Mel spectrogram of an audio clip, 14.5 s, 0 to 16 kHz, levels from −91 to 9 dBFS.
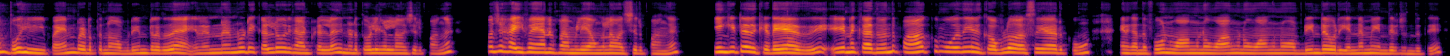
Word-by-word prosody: WhatsAppலாம் 285 - +2
போய் 275 +1 +5 0.3
பயன்படுத்தணும். 215 -2 -1
அப்டின்றத 205 +2 -3
தான் 225 -2 +3
என் 220 +3 -3
என்னுடைய 285 +1 +1
கல்லூரி 275 +3 0
நாட்கள்ல 220 +1 -2
என்னோட 225 -2 -3
தோழிகள்லா 215 -1 -1
வச்சிருப்பாங்க. 200 +2 -8 0.4
கொஞ்சம் 315 0 0
ஹைஃபையான 270 -2 +5
ஃபேமிலி 220 -1 +1
அவுங்ளா 215 +1 -1
வச்சிருப்பாங்க. 190 -1 -7 0.5
என்கிட்ட 295 +2 +3
அது 285 - +4
கிடையாது. 225 -1 +6 0.3
எனக்கு 280 -1 +2
அது 255 - -2
வந்து 295 +4 +1
பார்க்கும்போதே 300 +1 0
எனக்கு 240 -4 -2
அவ்வளோ 250 +5 +2
ஆசையா 245 +1 -1
இருக்கும். 210 +2 -6 0.3
எனக்கு 215 -2 -2
"அந்த 200 - -4
ஃபோன் 240 +1 0
வாங்கணும் 220 -1 -1
வாங்கணும் 215 0 -1
வாங்கணும்" 215 0 -3
அப்டின்ற 220 +3 -1
ஒரு 205 - -3
எண்ணமே 215 +2 -2
இருந்துட்டு 195 -1 -6
இருந்தது. 175 +1 -9
220 Hz, 160 wpm, -20 LUFS, 210-260 Hz, 0.5 s, கிடையாது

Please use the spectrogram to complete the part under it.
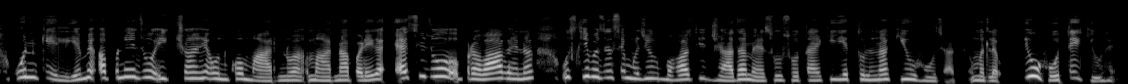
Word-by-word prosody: उनके 310 -6 +1
लिए 190 +2 -4
मैं 315 +5 +2
अपने 315 +4 +2
जो 320 0 -1
इच्छाएँ 275 +1 -2
हैं 285 +1 0
उनको 255 -1 0
मारनो 185 -1 -1
मारना 190 +1 0
पड़ेगा। 200 +5 +2 0.2
ऐसी 320 +6 0
जो 370 -1 +5
प्रभाव 255 +2 +5
है 255 - +1
ना 270 +4 +1 0.3
उसकी 340 +3 +1
वज़ह 325 -4 0
से 315 +1 -9
मुझे 270 -2 0 0.2
बहुत 225 +4 +1
ही 280 - -8
ज़्यादा 190 +5 +2
महसूस 190 -1 -4
होता 185 0 -5
है 185 - -3
कि 225 +4 -5
ये 235 - +1
तुलना 220 +1 +1
क्यों 240 -2 0
हो 165 -1 -7
जात - - -12 0.2
मतलब 180 -4 -3 0.2
क्यों 380 +1 +7
होते 210 +10 -2
क्यों 155 -1 -8
है? 170 -1 -14
235 Hz, 195 wpm, -24 LUFS, 190-290 Hz, 0.3 s, क्यों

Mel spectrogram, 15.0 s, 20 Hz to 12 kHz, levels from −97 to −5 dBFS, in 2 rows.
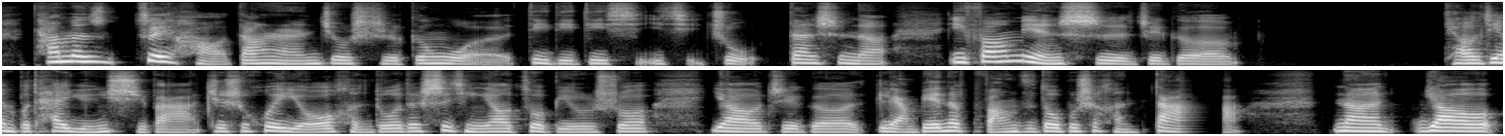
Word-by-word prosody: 他 250 - +3
们 270 0 +7
是 240 -4 -3
最 275 -1 +6
好 135 - -7
当 170 +4 -1
然 160 -1 -2
就 170 -1 -2
是 160 -1 -5
跟 175 +2 -1
我 155 - -3 0.2
弟 195 - -2
弟、 160 -2 -5
弟 165 +2 -3
媳 - - -6
一 - - -9
起 155 - -9
住， 160 -3 -6
但 195 -2 +1
是 185 0 -1
呢， 155 -3 -3 0.3
一 235 - +2
方 265 +4 +3
面 245 - +3
是 165 -2 +3
这 150 +2 -5
个 140 -2 -4 1.0
条 175 0 +1
件 195 0 +3
不 170 - -2
太 180 +2 0
允 155 -1 -2
许 150 -3 +2
吧， 135 0 -4
就 175 - -3
是 180 +2 -2
会 185 +1 +3
有 150 -1 +1
很 165 -3 -7
多 160 +2 -1
的 180 - -1
事 200 +5 +3
情 170 -3 -3
要 160 0 0
做。 175 +2 -1
比 150 0 -7
如 145 0 -4
说 165 +3 -2 0.3
要 165 -5 +2
这 155 +1 -3
个 150 -1 -3
两 170 -4 0
边 180 +4 +4
的 195 - +5
房 175 -4 -3
子 160 - -7
都 180 +2 +3
不 175 +1 -2
是 200 - -1
很 160 -6 -8
大， 155 -5 +1 0.6
那 185 -3 +4 0.2
要 185 -3 +6
170 Hz, 250 characters per minute, -21 LUFS, 155-185 Hz, 1.0 s, 们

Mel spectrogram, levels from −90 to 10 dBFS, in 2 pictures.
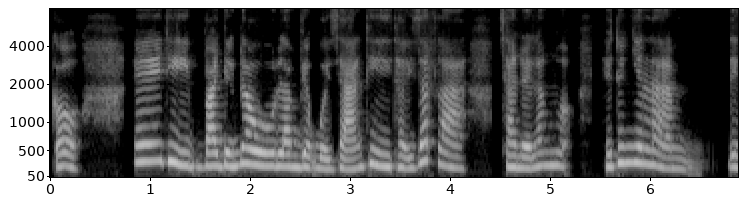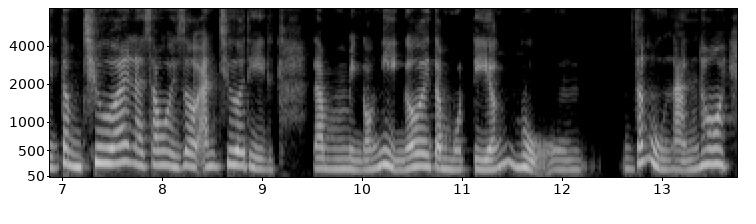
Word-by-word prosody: cơ. 215 0 0 0.6
Thế 310 +1 +3
thì 260 -7 +5
vài 230 0 +5
tiếng 230 -1 +3
đầu 245 -4 +5
làm 220 -2 +2
việc 210 -2 +1
buổi 185 -3 -1
sáng 175 +3 0
thì 230 -4 +1
thấy 195 -2 -1
rất 310 +6 -1
là 205 -6 -2 0.3
tràn 210 -2 0
đầy 190 -1 +3
lăng 230 +3 -2
lượng. 225 -4 -6 0.3
Thế 220 - +1
tuy 285 - +4
nhiên 285 -2 +2
là 205 -7 -1 0.5
đến 205 -1 -4
tầm 230 -5 +3
trưa 280 -1 +4
ấy 295 +2 +2
là 255 -4 -3
sau 245 +2 -2
cái 220 -3 -1
giờ 220 +1 -1
ăn 215 +2 -2
trưa 245 +1 +2
thì 195 -6 -5 0.5
là 185 0 -2
mình 175 -2 -5
có 170 +1 -4
nghỉ 230 +2 +2
ngơi 205 +7 +1
tầm 185 -3 0
1 170 0 -7
tiếng 175 - -2
ngủ, 165 -5 -2
ừm, 165 0 -13 0.5
giấc 295 +4 0
ngủ 240 - -1
ngắn 170 +2 -4
thôi. 265 +2 +2
220 Hz, 205 wpm, -23 LUFS, 190-250 Hz, 0.6 s, thì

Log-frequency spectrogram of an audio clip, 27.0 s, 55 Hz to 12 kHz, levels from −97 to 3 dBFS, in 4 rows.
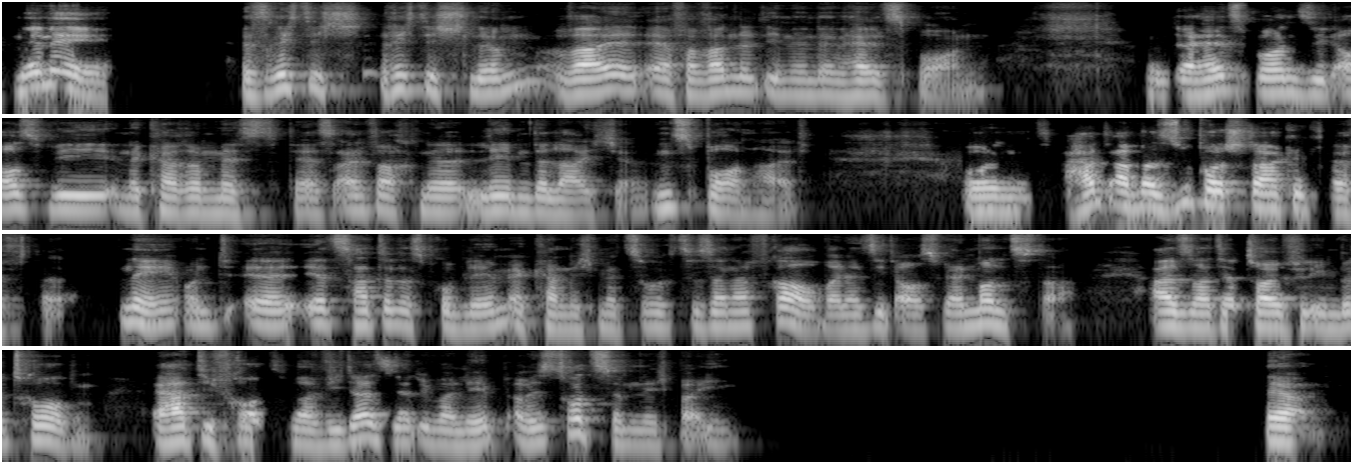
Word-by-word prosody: Ne, 185 +5 +4
ne, 180 - +3 0.7
ist 140 +1 -3
richtig 185 -2 0
sch 180 +2 -9
richtig 180 -2 -3
schlimm, 175 - -3
weil 155 +4 +6
er 150 -3 -2
verwandelt 150 +3 -1
ihn 150 -3 -6
in 140 - -7
den 140 -1 -5
Hellspawn. 135 +4 -4 0.8
Und 135 -2 -9
der 140 -1 +5
Hellspawn 155 0 +3
sieht 140 -1 -3
aus 155 +1 -1
wie 145 0 +3
'ne 135 -2 -5
Karre 135 -1 -1
Mist. 120 -1 -7
Der - - -5
ist 125 - -10
einfach 140 0 -4
'ne 135 -2 -1
lebende 135 -1 -1
Leiche, 120 +1 -6
'n 160 +1 -3
Spawn 135 -8 -3
halt. 115 - -14 0.8
Und 135 -1 +1
hat 185 - +2
aber 165 -1 +8
super 185 +4 +5
starke 160 -3 +4
Kräfte. 130 -2 -7 0.3
Ne, 160 -3 +1
und, 145 - -9
äh, 150 -2 +1
jetzt 165 -1 -2
hat 150 +1 -2
er 160 - -1
das 145 -2 -7
Problem, 135 +4 -3
er - - -3
kann 130 -2 -4
nicht 120 -1 -11
mehr 130 -2 -9
zurück 135 +1 -9
zu 140 - -10
seiner 140 +1 -2
Frau, 145 -3 +2
weil 125 0 -3
er 125 - -5
sieht 135 +1 -7
aus 125 +2 -3
wie - - -4
ein 135 +1 -1
Monster. 150 -2 -2 0.4
Also 140 -2 +5
hat 135 0 +1
der 130 - 0
Teufel 135 0 +4
ihn 130 - -4
betrogen. 135 - -1 0.2
Er 135 - +3
hat 150 +1 +7
die 150 - 0
Frau 140 - -1
zwar 130 -3 -3
wieder, 160 +8 +2
sie 160 -4 -5
hat 140 - -6
überlebt, 130 -1 -3
aber 135 - -1
ist 145 +1 -4
trotzdem 220 -12 -1
nicht 125 -1 -11
bei - - -5
ihm. 130 0 -15 2.6
Ja. 150 -2 +7
140 Hz, 185 wpm, -25 LUFS, 130-155 Hz, 2.6 s, aber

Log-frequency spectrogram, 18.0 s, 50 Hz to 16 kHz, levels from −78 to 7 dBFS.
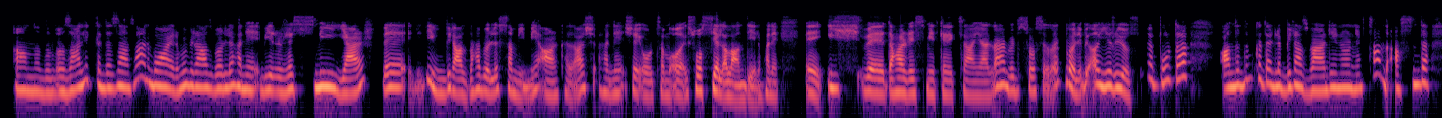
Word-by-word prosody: Anladım. 185 -3 -2
Özellikle 225 - 0
de 220 - 0
zaten 245 - 0
bu 250 - +4
ayrımı 225 +2 +2
biraz, 225 -3 +1
böyle, 215 +3 +1
hani, 210 -5 +1
bir 195 +1 -1
resmî 205 +5 +2
yer 215 - +4
ve 230 +5 +1
değil 290 -9 -3
mi 170 -1 -5
biraz 170 -6 +2
daha, 195 +3 -3
böyle, 175 0 0
samimi 195 +2 -5
arkadaş, 160 +8 -1
hani, 175 +3 -6
şey 185 -6 -3
ortamı 155 +1 -6
olar 155 -1 0
sosyal 190 +1 +1
alan 130 -3 +2
diyelim, 120 - -5
hani, 150 -3 -5 0.3
eee, 165 -6 0
iş 215 -2 -1
ve 175 -3 +3
daha 175 +1 +3
resmiyet 165 -1 -4
gerektiren 155 0 -3
yerler, 150 +13 0
böyle, 190 -3 -4
bir 180 - -12
sosyal 185 0 -5
olarak, 275 +2 -6
böyle, 195 - +2
bir - - 0
ayırıyorsun 230 - +2
ve 275 -7 -5
burada 325 +6 +1 0.4
anladığım 240 +8 +3
kadarıyla 265 - 0
biraz 230 -6 +1
verdiğin 195 +4 +2
örnek 220 -1 +1
tam 425 +1 -2
da - - -4
aslında 265 +6 -1
205 Hz, 175 wpm, -23 LUFS, 175-235 Hz, 0.4 s, bu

